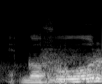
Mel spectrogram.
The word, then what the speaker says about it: Ghafur: Tapi kalau Ghafur kita membacanya dengan monyong, Ghafur gitu, ya itu beda maknanya, nuansanya beda.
